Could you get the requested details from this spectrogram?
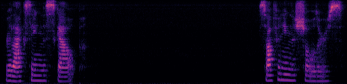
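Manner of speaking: calm meditation guide, long pauses between phrases; guided meditation. Acted. Teacher guiding beginners through a mini meditation, calm meditation voice. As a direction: lead gently into stillness, unhurried, letting each phrase settle.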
